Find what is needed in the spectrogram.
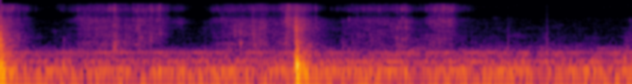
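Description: Bare hands squishing and kneading raw ground beef mixture in a plastic bowl, faint and irregular, with one sharp knock about two seconds in, over a steady low hum.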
